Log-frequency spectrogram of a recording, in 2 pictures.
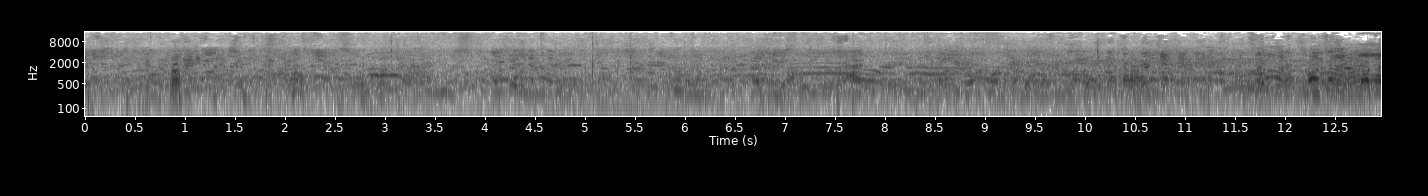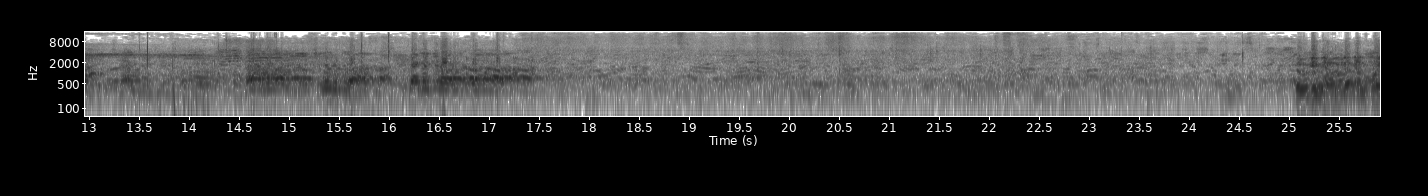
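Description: A crowd of spectators chatters and calls out in outdoor stadium stands.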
